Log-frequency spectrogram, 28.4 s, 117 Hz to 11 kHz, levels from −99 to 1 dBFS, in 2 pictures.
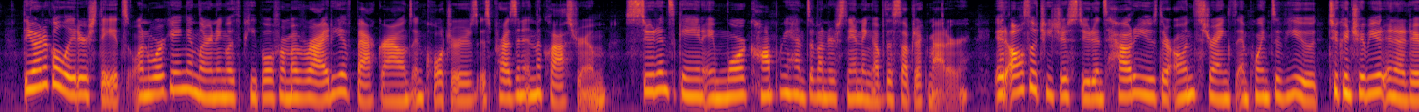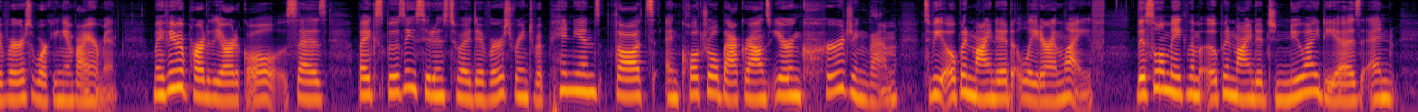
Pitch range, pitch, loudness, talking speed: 200-245 Hz, 220 Hz, -26 LUFS, 195 wpm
